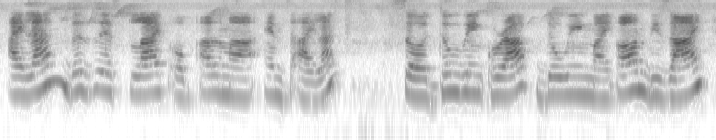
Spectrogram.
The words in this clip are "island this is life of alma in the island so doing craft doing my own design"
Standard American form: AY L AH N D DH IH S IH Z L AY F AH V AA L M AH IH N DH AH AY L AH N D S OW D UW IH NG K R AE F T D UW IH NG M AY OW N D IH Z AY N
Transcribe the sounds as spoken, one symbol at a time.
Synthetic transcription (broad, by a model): AY L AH N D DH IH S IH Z L AY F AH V AA L M AH IH N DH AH AY L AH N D S OW D UW IH NG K R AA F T D UW IH NG M AY OW N D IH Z AY N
